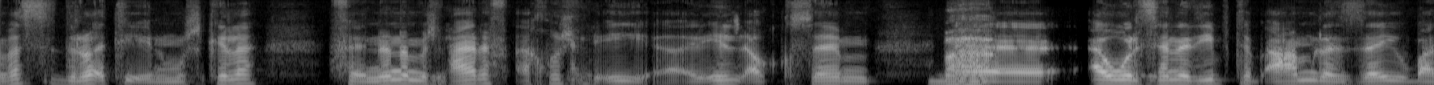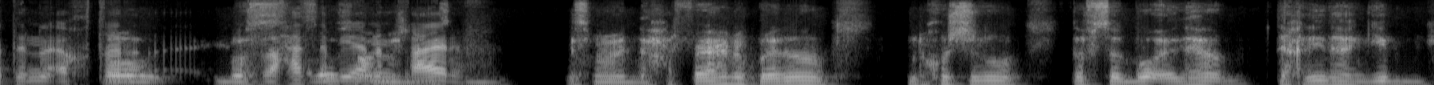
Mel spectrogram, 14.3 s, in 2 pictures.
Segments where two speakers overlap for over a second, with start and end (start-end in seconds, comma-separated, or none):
8.5-9.7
